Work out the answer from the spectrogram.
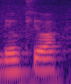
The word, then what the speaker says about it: Belchior: Só por alguma razão especial é que se lerá beqor como Bequior mesmo. Parece, ou seja, com que parece ser este o caso do cantor Bequor, cujo nome se pronunciava realmente com K.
